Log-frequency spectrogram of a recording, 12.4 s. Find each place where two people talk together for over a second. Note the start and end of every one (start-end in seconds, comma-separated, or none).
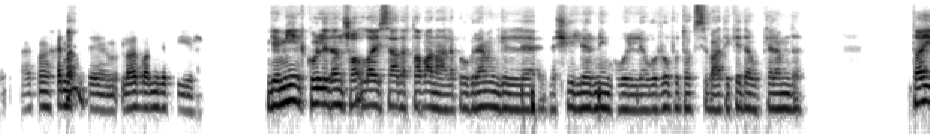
none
